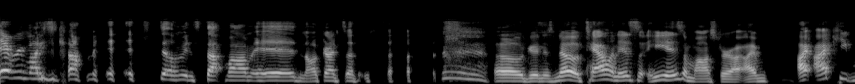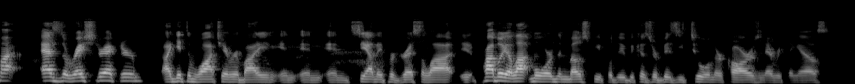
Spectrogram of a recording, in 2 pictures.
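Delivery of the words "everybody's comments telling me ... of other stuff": high voice, words broken up by laughter. Explaining why they are still laughing at viewers' comments, laughing while talking. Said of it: "What are you laughing at?".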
